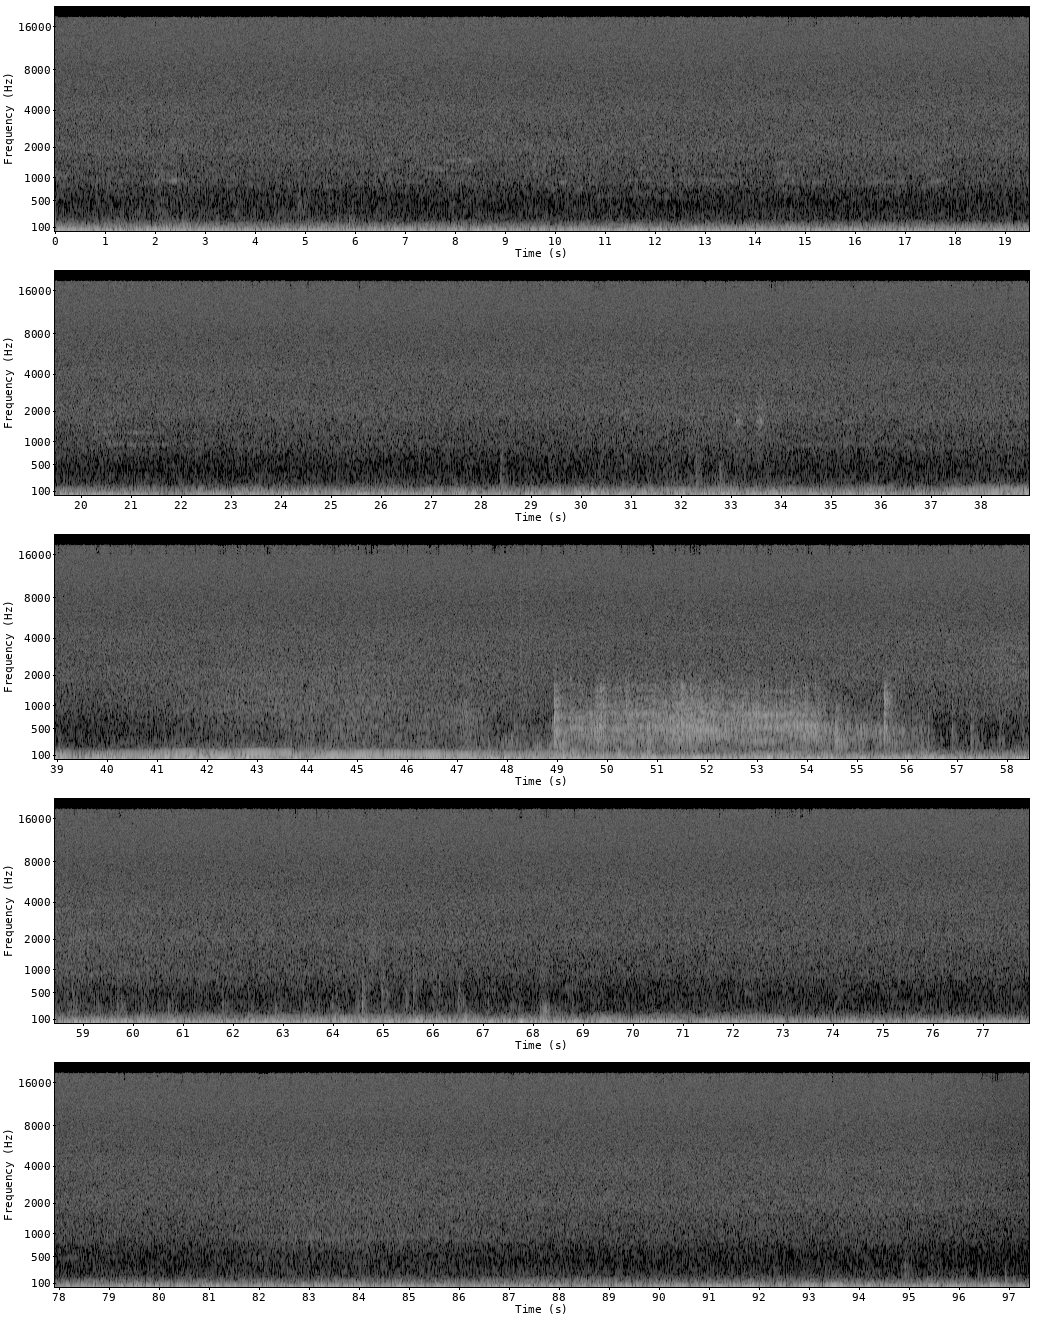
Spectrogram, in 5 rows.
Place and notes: Ave. (Pioneer Building), Seattle, WA, USA - Between Stories (Underground Tour 5)
Amidst old elevator parts, within the lower level of the Pioneer Building. Footsteps, eventually skateboard, heard from ceiling/sidewalk above. "Bill Speidel's Underground Tour" with tour guide Patti A. Stereo mic (Audio-Technica, AT-822), recorded via Sony MD (MZ-NF810).
12 November 2014, 11:52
